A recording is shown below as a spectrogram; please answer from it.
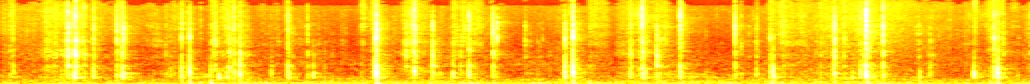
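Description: A small, transparent, hollow plastic box that appears empty is tapped and scratched with long nails between two microphones. It makes an irregular run of sharp, dry clicks with a hollow plastic tone, and soft scratchy rustling fills the gaps. Each tap is bright and dies away almost at once.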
